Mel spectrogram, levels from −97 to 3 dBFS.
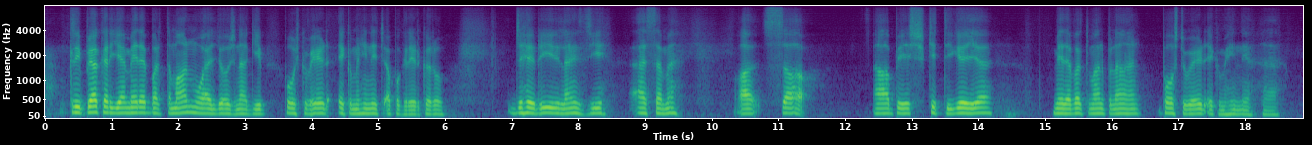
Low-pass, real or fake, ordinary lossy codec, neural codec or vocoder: none; fake; none; codec, 16 kHz, 0.3 kbps, FocalCodec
